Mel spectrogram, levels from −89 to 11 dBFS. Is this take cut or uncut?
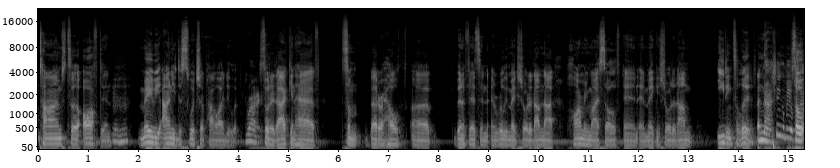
cut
